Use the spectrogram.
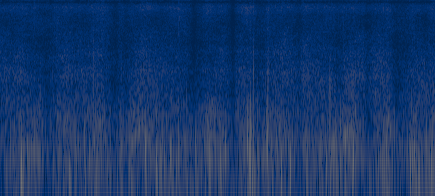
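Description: Fingertips scratch the woven surface of a cream linen-weave printed throw pillow. The result is a continuous, dry, rustling scrape with many small bursts, weighted toward low frequencies and holding a steady level throughout.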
